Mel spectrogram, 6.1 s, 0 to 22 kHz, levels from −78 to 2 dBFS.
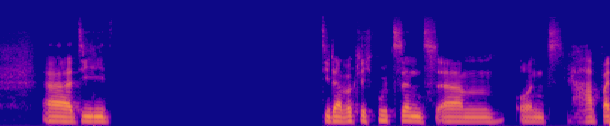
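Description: At 1.12 s, right after "äh die", the speech drops into silence. This is a rebuffering stall. The player used up its downloaded audio and waited for more. Playback resumes at 3.23 s with "da wirklich gut sind", exactly where it stopped. Nothing is missing, but about 2.1 s of dead air is added.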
